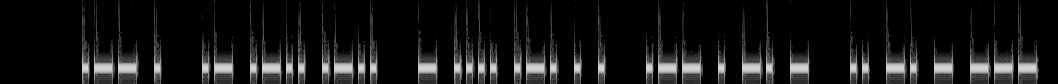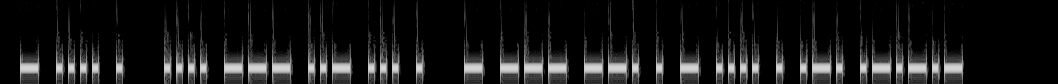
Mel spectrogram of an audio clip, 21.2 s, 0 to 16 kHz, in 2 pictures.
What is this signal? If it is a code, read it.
Morse code, heard as a keyed tone, about 20 wpm, 700 Hz. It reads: WE ALL THREE WENT INTO THE HOUSE TOGETHER.
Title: Sentences from Top 1000 Words - Review Part 1 - 20wpm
